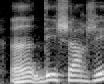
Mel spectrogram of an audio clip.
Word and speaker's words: décharger: Remember that the accent aigu should be there. This is the reason why we pronounce it décharger.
